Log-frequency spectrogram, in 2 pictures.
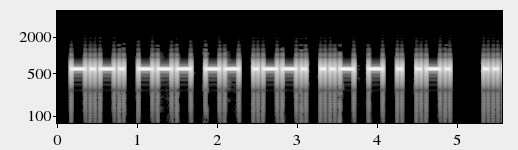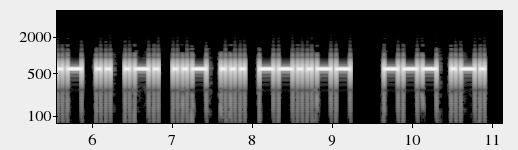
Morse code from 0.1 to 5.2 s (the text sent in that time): COMPUTER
